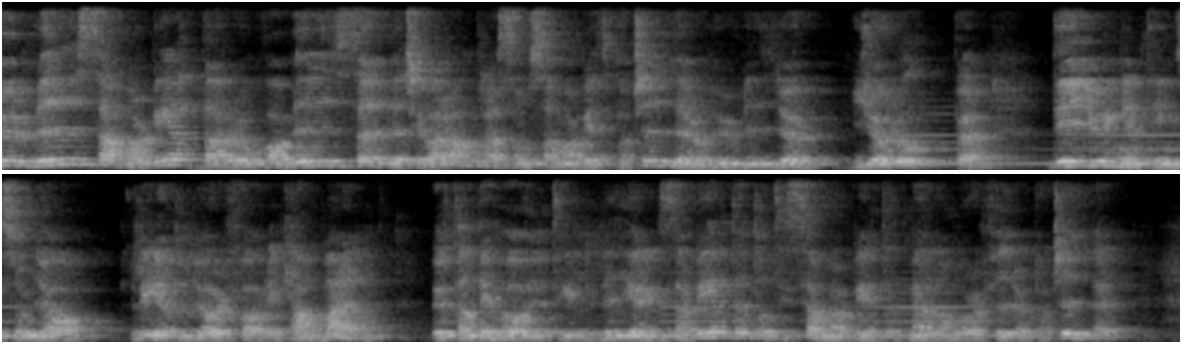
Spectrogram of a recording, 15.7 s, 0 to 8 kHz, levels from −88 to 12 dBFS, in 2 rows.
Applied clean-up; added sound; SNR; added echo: none; Wind instrument, woodwind instrument; 18 dB; reverberation time 0.6 s.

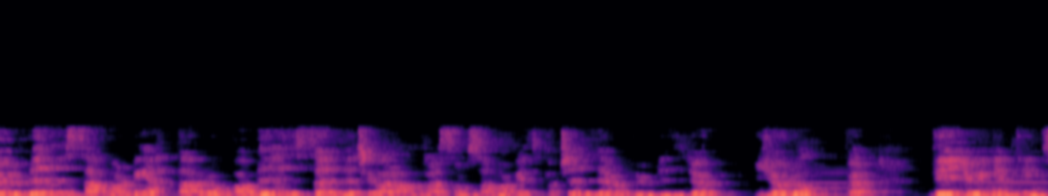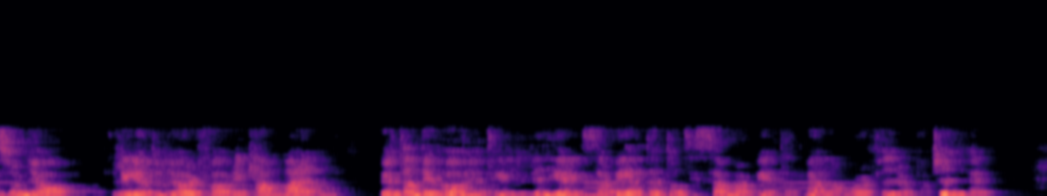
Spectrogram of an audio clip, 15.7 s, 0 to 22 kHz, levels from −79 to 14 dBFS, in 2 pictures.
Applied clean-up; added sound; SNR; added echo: classical method WPE with log-MMSE.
